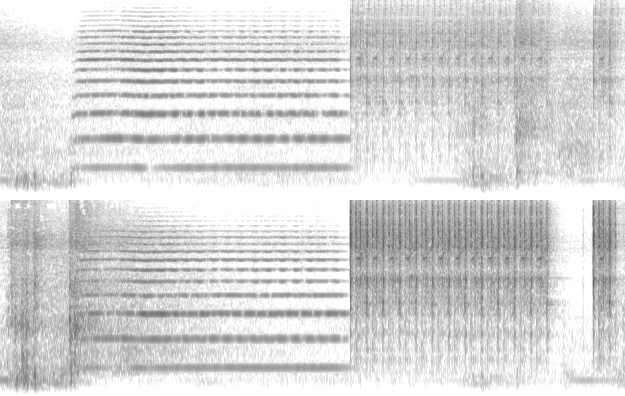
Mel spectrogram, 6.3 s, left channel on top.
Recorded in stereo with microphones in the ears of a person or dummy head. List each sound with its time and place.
0.7 s a trumpet: centre (ahead or behind), 3.5 m
3.5 s a camera shutter: 50° right (ahead or behind), 0.6 m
